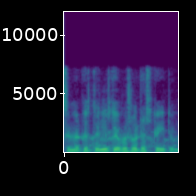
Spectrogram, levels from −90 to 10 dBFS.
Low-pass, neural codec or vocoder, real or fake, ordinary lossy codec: 7.2 kHz; codec, 16 kHz, 1 kbps, FreqCodec, larger model; fake; AAC, 64 kbps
